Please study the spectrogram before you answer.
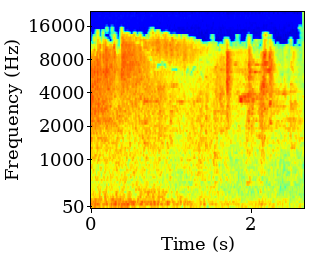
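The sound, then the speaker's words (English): A palace exploding in an audio drama, heard as a dense, roaring rumble that stays loud through the whole clip and eases slightly toward the end. “What was that? I think it was your wish coming true. The palace has exploded!”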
